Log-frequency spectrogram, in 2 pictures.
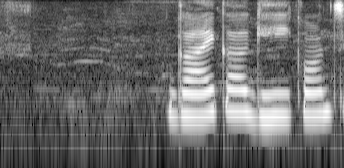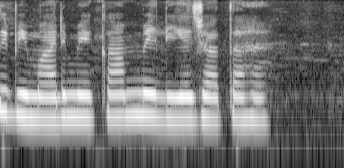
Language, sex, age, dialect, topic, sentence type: Hindi, female, 18-24, Marwari Dhudhari, agriculture, question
